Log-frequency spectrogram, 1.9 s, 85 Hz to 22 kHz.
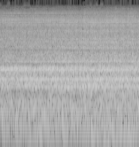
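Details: Refrigeration condensing unit on R22, running after repair for water in the lines and a long vacuum. Steady even compressor hum with fan noise and no knocks or short-cycling; the system is stabilizing and running well.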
